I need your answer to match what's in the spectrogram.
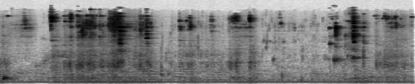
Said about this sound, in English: Yeah. Man, this bottle is hard to pour.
